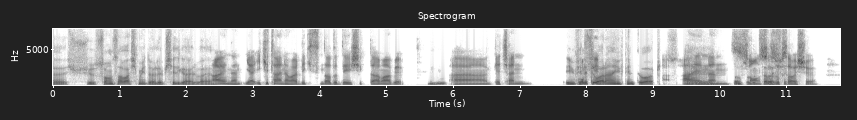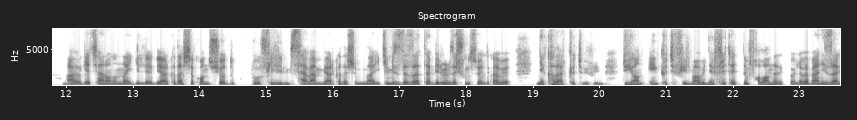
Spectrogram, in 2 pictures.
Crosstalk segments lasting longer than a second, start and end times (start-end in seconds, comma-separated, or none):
9.5-11.0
